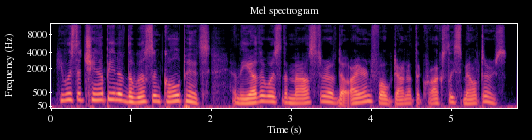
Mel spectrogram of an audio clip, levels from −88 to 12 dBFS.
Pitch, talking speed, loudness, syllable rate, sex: 165 Hz, 245 wpm, -17 LUFS, 5.8 syllables/s, male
